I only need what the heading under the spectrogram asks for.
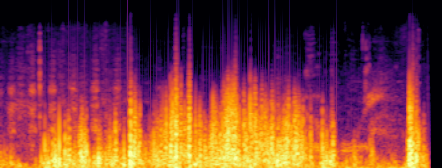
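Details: Six-year-old male Pit Bull kept as a pet: rough, breathy grumbling and panting runs almost without a break for about four seconds, then ends in a short, higher whine.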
